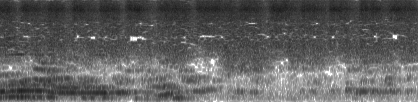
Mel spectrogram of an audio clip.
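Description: Music with a singing voice over a steady high hiss.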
